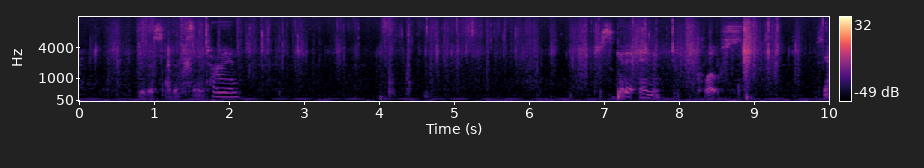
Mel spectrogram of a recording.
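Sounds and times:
low steady hum: 0:00.0 - 0:10.0
plastic sheet and fabric rustling: 0:00.0 - 0:10.0
sharp plastic crackle: 0:00.0 - 0:10.0.

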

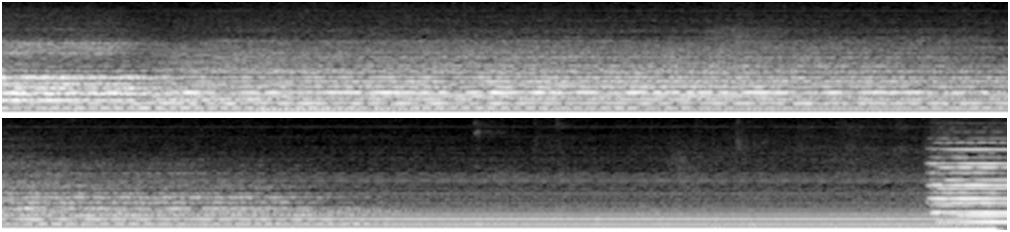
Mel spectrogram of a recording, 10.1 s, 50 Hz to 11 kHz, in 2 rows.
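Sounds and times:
church organ holding low notes: 0:00.0 - 0:07.3, 0:09.6 - 0:10.0.

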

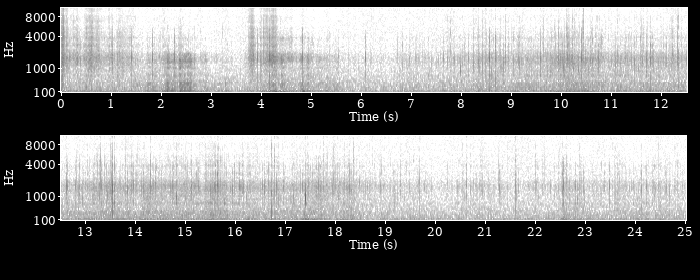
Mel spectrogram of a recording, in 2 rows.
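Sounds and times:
snowboard scraping over snow: 0:00.0 - 0:02.9, 0:03.7 - 0:05.1.

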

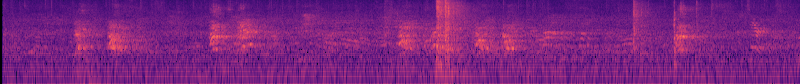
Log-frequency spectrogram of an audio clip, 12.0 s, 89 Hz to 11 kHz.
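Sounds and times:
dog barking: 0:01.1 - 0:02.0, 0:03.2 - 0:04.0, 0:06.0 - 0:07.9, 0:10.1 - 0:10.5.

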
